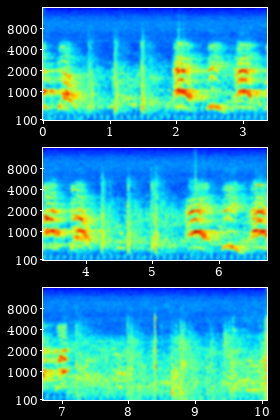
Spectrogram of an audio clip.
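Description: High-school cheerleaders chanting a cheer in unison, short shouted phrases in a repeating rhythm punctuated by sharp claps. The chant stops about seven seconds in, giving way to general gym noise.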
